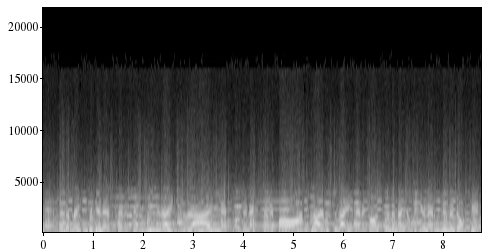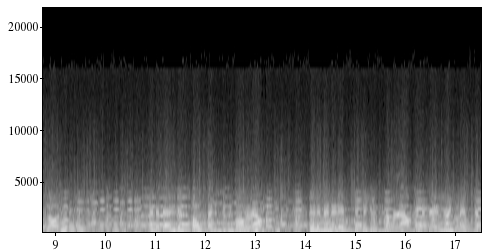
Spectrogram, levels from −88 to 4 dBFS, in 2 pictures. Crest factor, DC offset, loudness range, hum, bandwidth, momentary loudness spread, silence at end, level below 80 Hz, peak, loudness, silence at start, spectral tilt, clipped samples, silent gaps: 14 dB; under 0.1%; 2 LU; none; 11.5 kHz; 7 LU; 0 s; -50 dBFS; -2 dBFS; -17 LUFS; 0 s; -5.5 dB/octave; under 0.1%; none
